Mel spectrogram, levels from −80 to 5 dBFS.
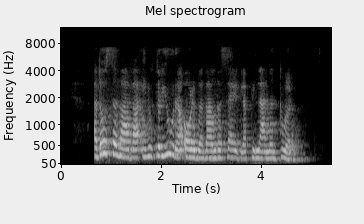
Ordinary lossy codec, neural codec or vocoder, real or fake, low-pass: AAC, 32 kbps; codec, 16 kHz, 2 kbps, X-Codec, HuBERT features, trained on general audio; fake; 7.2 kHz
